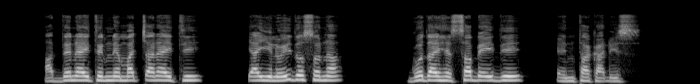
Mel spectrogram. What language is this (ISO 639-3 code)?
gof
